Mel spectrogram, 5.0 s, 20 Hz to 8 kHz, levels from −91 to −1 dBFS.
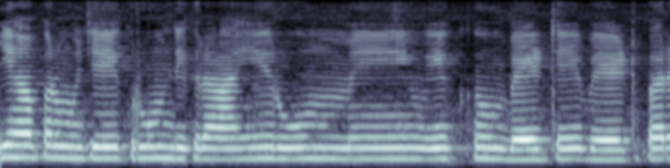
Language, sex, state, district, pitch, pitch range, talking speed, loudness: Hindi, female, Bihar, West Champaran, 190 Hz, 185-200 Hz, 190 wpm, -16 LUFS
